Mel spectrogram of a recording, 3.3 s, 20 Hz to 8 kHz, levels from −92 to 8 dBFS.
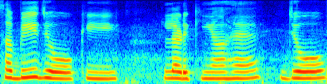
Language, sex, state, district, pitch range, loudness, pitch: Hindi, female, Punjab, Pathankot, 225-245 Hz, -13 LUFS, 235 Hz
